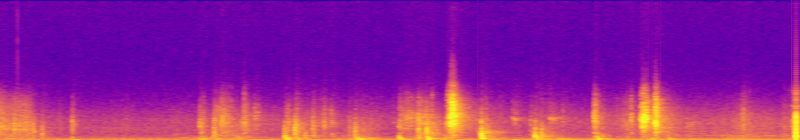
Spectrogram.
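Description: Faint, irregular footsteps on a hard floor: a scattering of light taps, a few louder ones around the middle and near the end, over a low steady hum.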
